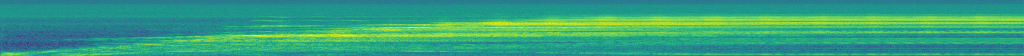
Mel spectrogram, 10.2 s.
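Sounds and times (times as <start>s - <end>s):
DREAMFILTER keys synth: 0.0s - 8.6s.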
